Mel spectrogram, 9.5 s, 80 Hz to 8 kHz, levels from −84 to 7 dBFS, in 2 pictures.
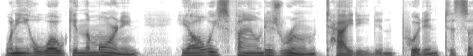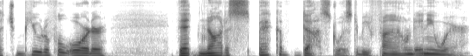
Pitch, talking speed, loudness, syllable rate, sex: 110 Hz, 185 wpm, -22 LUFS, 4.8 syllables/s, male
